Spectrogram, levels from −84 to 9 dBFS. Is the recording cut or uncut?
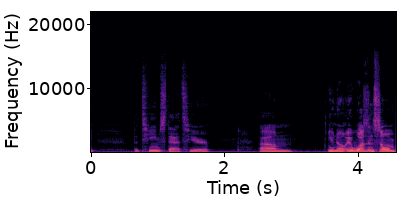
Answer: cut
